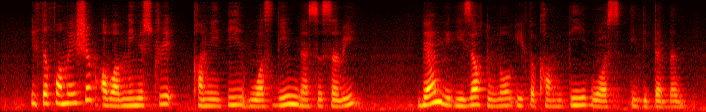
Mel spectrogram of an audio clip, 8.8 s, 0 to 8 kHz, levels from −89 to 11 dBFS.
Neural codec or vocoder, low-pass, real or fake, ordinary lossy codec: codec, 16 kHz, 0.5 kbps, FunCodec, trained on Chinese and English, 25 frames a second; none; fake; none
